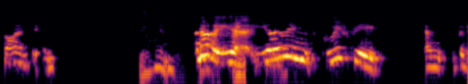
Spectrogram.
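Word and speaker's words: Ioan Gruffudd: Yoin Griffey.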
